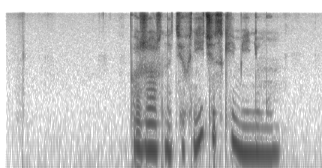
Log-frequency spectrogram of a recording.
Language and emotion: Russian, neutral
